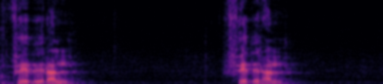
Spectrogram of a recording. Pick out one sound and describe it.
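A middle-aged man speaks calmly into a microphone in short bursts.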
